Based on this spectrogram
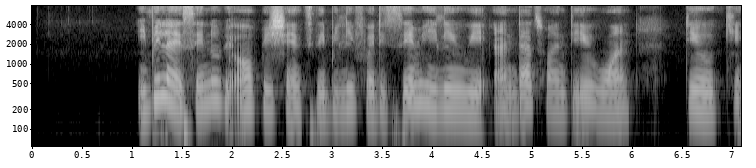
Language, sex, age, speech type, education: Nigerian Pidgin, female, 15-29, spontaneous, tertiary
